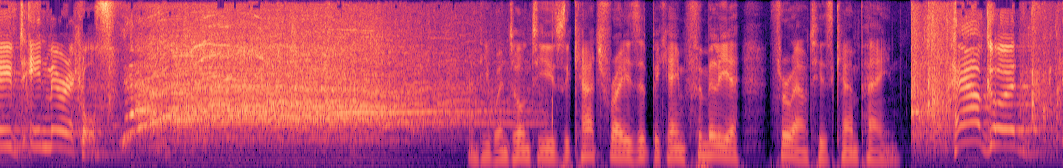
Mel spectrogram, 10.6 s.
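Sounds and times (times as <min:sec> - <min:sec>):
speech: 0:00.0 - 0:02.3, 0:04.7 - 0:09.0, 0:09.8 - 0:10.6
crowd cheering at the Liberal Party headquarters: 0:01.2 - 0:05.6, 0:09.1 - 0:10.6.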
